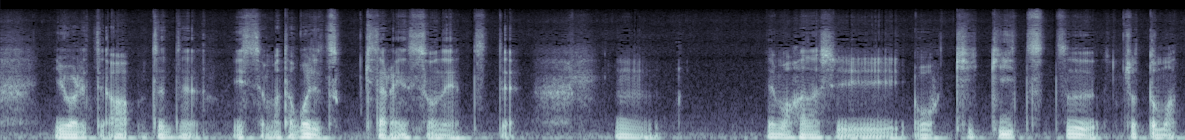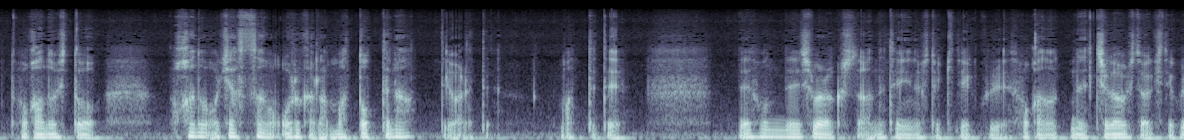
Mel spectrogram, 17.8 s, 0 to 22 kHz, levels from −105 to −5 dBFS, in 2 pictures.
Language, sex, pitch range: Japanese, male, 85-95 Hz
